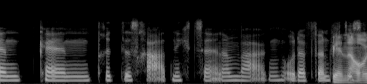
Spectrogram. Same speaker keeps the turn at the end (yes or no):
no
